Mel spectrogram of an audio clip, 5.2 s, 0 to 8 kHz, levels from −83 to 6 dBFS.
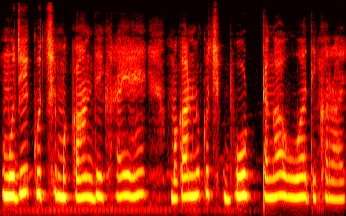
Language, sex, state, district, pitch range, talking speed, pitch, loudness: Hindi, male, Madhya Pradesh, Katni, 265-290 Hz, 160 wpm, 280 Hz, -16 LUFS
